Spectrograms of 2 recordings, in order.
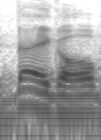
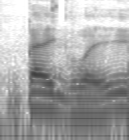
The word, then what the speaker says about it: Begley: Uh you would a lot of people would say bagel, but it's Begley if you're from Ferdinand.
